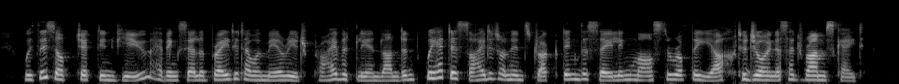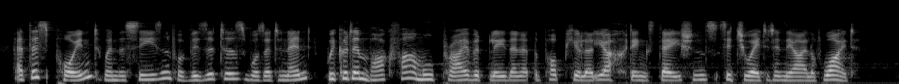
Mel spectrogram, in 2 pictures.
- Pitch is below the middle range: No, high, 210 Hz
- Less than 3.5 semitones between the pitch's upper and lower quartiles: Yes, average, 3.0 semitones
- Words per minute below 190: No, average, 195 wpm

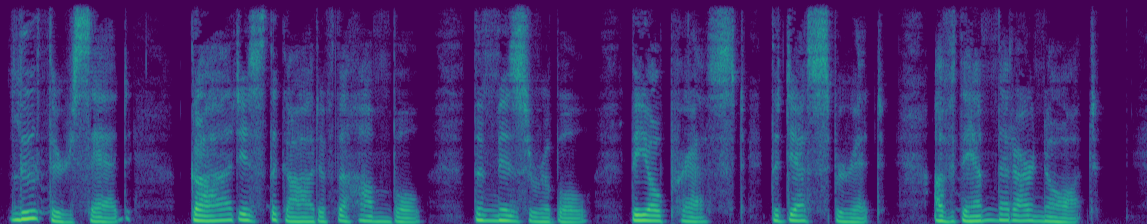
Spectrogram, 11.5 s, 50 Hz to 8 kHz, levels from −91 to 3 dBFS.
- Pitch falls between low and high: Yes, medium, 170 Hz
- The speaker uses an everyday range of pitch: Yes, average, 4.0 semitones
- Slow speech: Yes, slow, 105 wpm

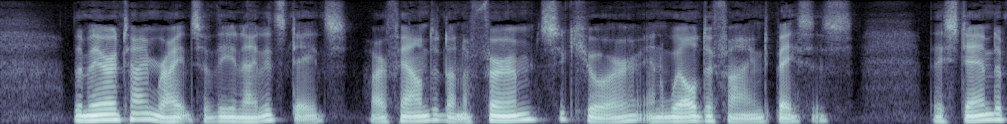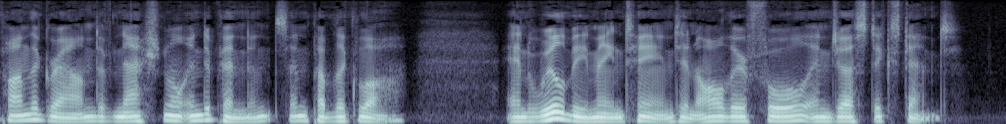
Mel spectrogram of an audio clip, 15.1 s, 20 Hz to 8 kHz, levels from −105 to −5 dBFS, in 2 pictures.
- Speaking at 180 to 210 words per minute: No, average, 155 wpm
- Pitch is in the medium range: No, low, 105 Hz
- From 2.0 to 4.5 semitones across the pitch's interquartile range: Yes, average, 3.5 semitones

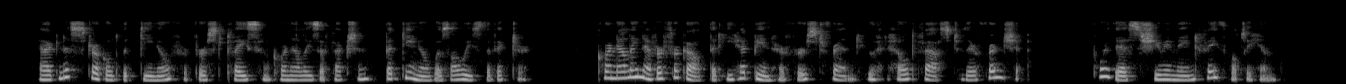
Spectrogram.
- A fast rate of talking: No, average, 180 wpm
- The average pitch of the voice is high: Yes, high, 230 Hz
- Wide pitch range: No, average, 4.0 semitones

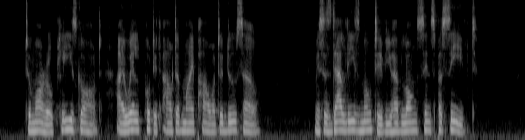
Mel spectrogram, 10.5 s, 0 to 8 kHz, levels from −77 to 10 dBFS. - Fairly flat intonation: Yes, narrow, 2.0 semitones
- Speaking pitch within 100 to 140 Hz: Yes, low, 135 Hz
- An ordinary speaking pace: No, slow, 130 wpm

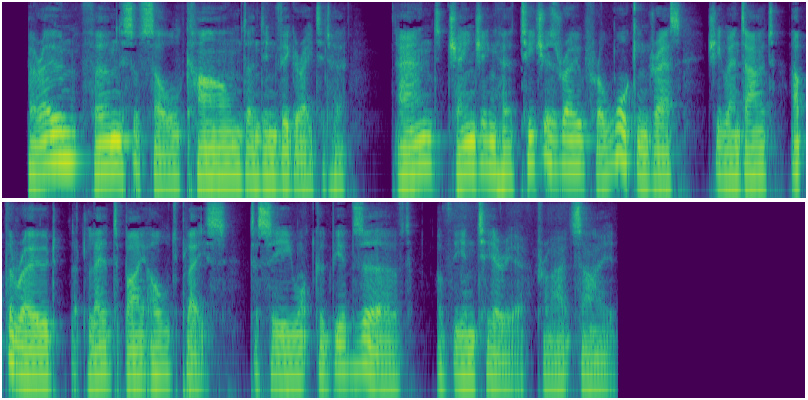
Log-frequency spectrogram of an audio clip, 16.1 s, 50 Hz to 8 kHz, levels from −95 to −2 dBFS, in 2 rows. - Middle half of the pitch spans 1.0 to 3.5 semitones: No, average, 4.5 semitones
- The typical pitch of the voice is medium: No, very low, 90 Hz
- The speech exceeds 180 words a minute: No, average, 150 wpm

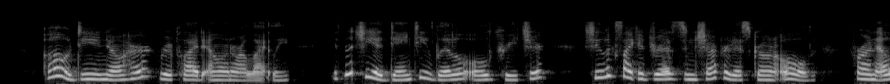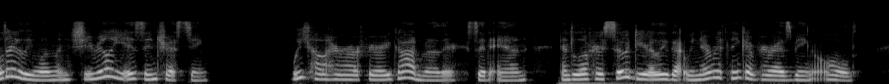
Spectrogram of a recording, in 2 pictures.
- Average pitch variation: Yes, average, 4.2 semitones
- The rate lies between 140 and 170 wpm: No, average, 180 wpm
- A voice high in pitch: Yes, high, 230 Hz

